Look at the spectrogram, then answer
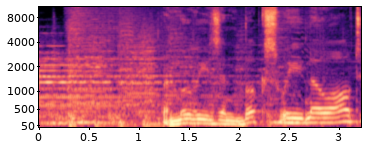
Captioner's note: bell chimes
